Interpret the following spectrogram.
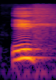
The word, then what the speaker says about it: ich: Ich liebe dich. Ich liebe dich. Ich liebe dich. Oke? Bener apa enggak kalian? Ayo. Nah, ini artinya I love you. Ich, IH, CH kan dibaca H.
